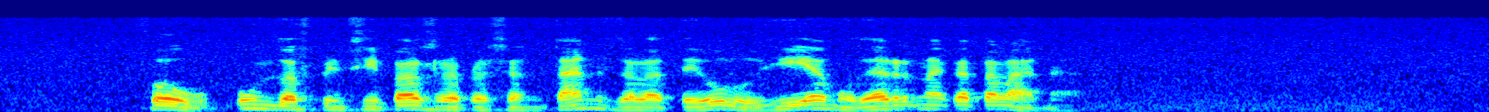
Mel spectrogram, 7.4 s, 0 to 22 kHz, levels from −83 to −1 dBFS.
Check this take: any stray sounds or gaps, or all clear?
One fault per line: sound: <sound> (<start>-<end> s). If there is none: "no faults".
no faults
